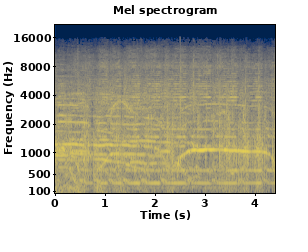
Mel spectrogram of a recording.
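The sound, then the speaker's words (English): A loud crowd cheers and shouts continuously as a performer's timed routine ends, with overlapping whoops and excited voices rising and falling in a dense, steady roar. “We are down to 10 seconds, and this crowd seems pretty damn happy about it. They're getting ready to go crazy, I'm sure.”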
